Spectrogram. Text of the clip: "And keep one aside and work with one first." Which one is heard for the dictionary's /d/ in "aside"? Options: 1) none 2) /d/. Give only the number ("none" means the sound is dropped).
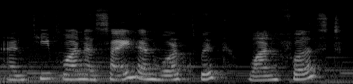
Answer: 2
